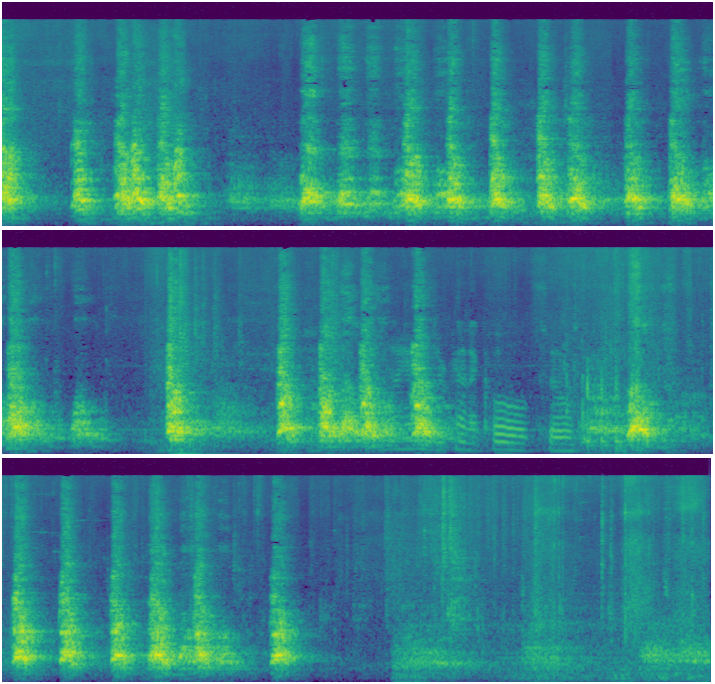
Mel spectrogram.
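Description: A dog barking over and over, about two barks a second, in runs that pause briefly twice and stop a few seconds before the end.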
